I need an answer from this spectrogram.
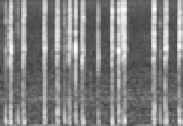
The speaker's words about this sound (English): Well, I mean, if you don't know what telegraphic code is, then it's just tapping. That's just tapping.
